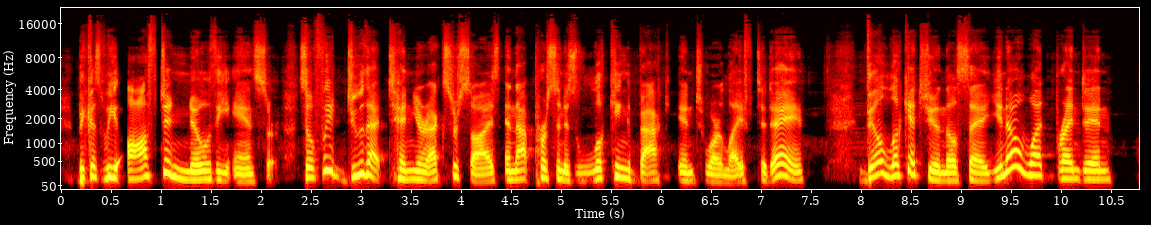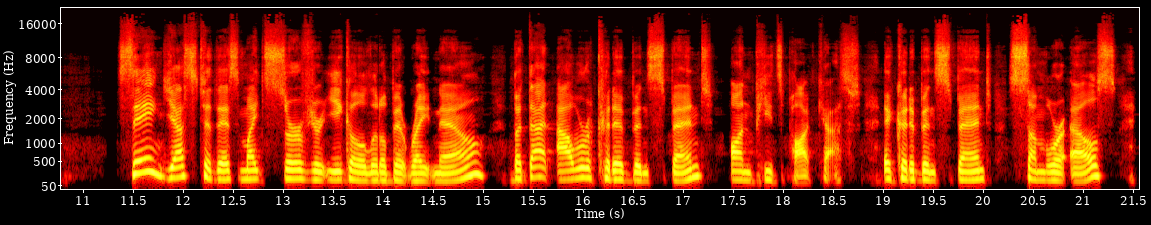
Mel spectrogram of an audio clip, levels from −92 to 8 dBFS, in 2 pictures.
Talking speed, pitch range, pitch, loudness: 180 wpm, 140-185 Hz, 155 Hz, -16 LUFS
